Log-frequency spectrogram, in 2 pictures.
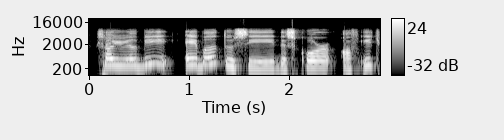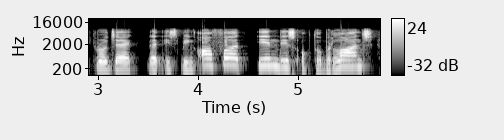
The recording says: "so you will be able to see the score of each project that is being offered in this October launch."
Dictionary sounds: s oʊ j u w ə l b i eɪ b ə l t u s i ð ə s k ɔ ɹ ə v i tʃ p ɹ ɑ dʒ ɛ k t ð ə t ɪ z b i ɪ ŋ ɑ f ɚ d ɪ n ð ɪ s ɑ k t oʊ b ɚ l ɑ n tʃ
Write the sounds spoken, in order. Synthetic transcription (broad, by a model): s oʊ j u w ə l b i eɪ b ə l t u s i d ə s k ɔ ɹ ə f i tʃ p ɹ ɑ dʒ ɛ k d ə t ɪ s b i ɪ ŋ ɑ f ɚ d ɪ n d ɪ s ɑ k t oʊ b ɚ l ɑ n tʃ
